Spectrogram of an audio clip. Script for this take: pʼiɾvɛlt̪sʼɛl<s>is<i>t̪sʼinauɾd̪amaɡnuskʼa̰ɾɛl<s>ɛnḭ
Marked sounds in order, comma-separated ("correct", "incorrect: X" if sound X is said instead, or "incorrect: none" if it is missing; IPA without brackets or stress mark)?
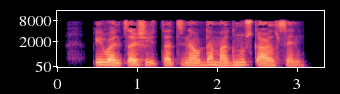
incorrect: ʃ, incorrect: a, correct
